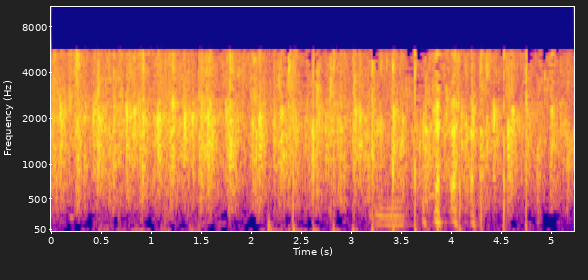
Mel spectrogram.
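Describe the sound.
A church audience applauds steadily for a departing staff member, many hands clapping in a dense, continuous patter that stays fairly loud throughout, with a few voices briefly audible among the claps.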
